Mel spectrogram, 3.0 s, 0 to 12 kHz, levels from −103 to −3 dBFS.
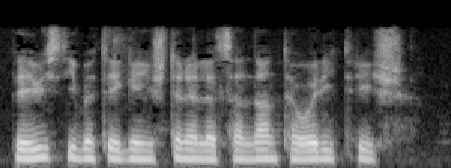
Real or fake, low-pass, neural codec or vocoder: real; 7.2 kHz; none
